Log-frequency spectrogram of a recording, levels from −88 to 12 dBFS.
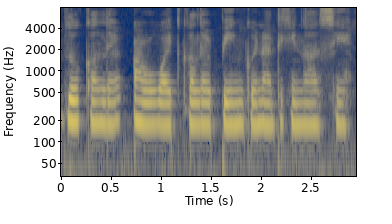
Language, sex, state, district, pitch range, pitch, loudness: Nagamese, female, Nagaland, Kohima, 175-185 Hz, 180 Hz, -17 LUFS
